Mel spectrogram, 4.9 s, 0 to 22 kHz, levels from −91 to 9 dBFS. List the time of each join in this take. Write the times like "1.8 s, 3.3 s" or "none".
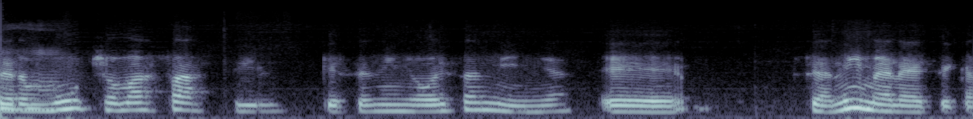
1.5 s, 2.9 s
